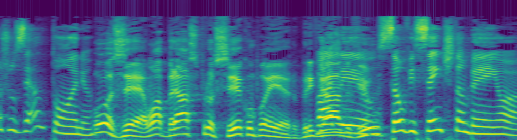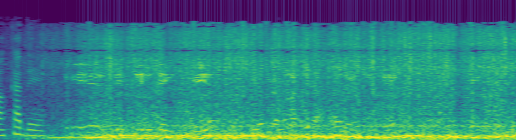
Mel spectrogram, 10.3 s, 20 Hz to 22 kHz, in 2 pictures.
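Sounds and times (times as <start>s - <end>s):
speech: 0.0s - 7.0s
heavy rain drumming on a car heard from inside: 5.3s - 10.3s.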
